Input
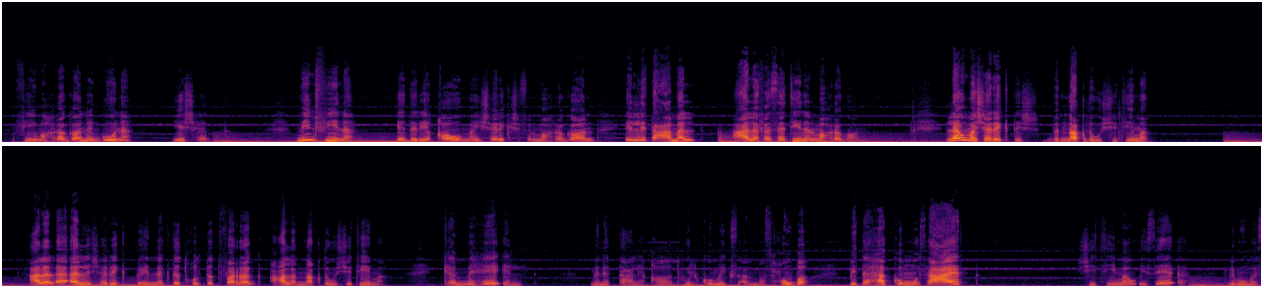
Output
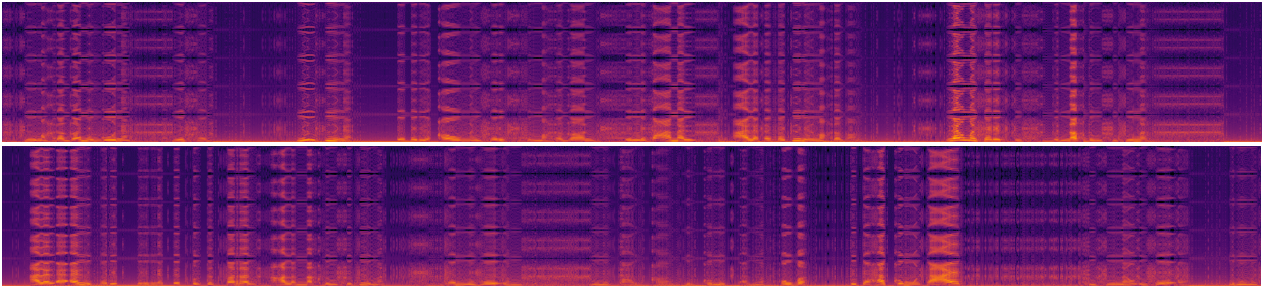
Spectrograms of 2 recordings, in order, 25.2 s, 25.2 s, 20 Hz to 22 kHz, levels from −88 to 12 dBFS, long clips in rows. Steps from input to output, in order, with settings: zero-crossing step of -28.5 dBFS; sample-and-hold 10×; gain +3 dB

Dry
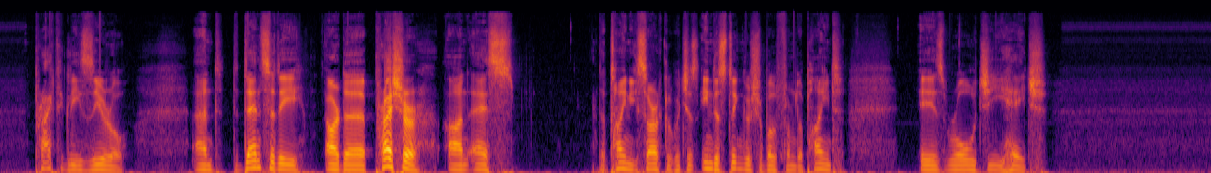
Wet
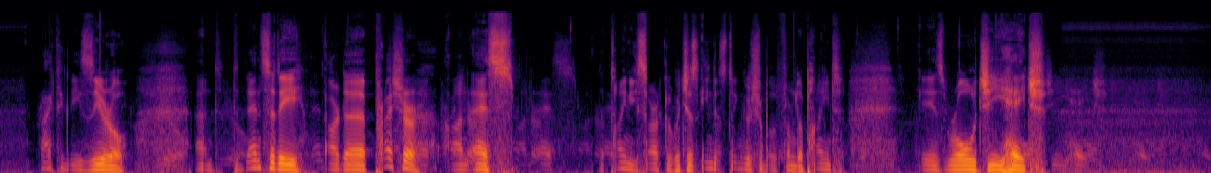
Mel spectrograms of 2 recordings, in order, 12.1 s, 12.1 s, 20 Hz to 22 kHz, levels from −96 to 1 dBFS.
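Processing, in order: HPF 50 Hz 12 dB/oct; tilt shelf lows +5.5 dB; AGC gain up to 6 dB; auto swell 0.693 s; on a send: narrowing echo 0.637 s, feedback 49%, band-pass 830 Hz, level -17.5 dB; on the sum: gain -5.5 dB

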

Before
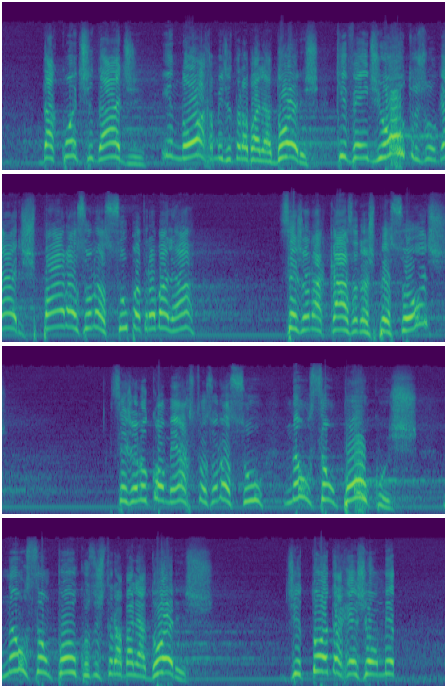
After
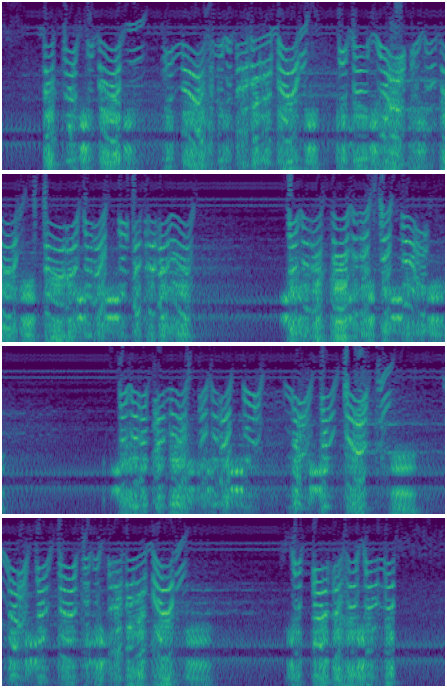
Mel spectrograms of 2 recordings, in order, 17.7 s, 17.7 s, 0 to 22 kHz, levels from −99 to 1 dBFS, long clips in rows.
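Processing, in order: spectrum mirrored in octaves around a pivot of 1400 Hz; ring modulator 800 Hz; notches 50/100/150 Hz; gain +3 dB

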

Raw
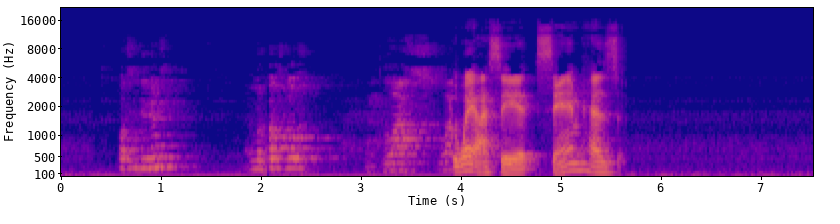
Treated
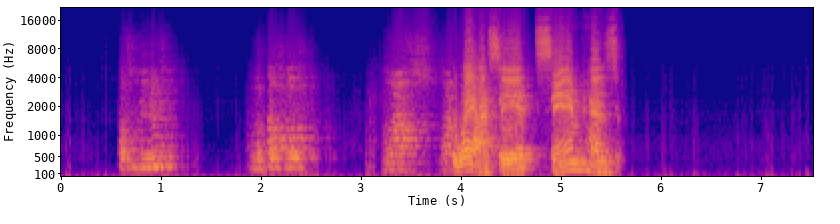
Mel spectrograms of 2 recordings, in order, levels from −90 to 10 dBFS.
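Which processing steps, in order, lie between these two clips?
sample leveller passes 3; harmoniser +4 st -4 dB; gain +2 dB

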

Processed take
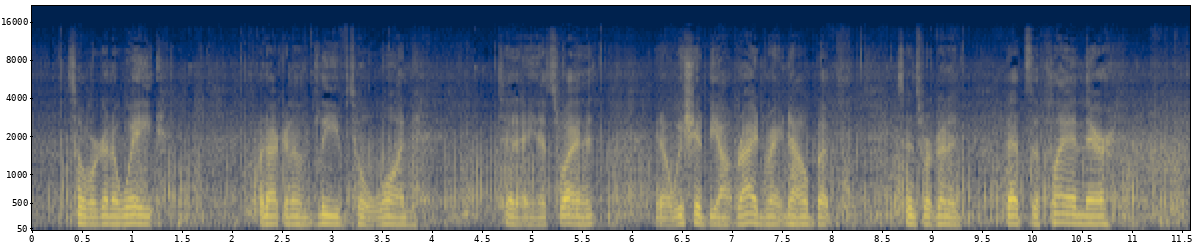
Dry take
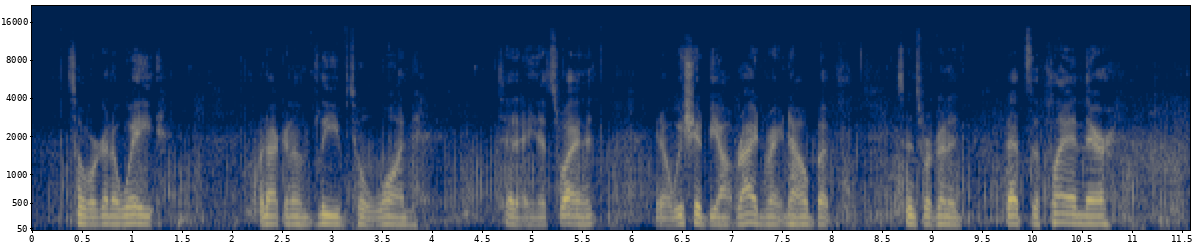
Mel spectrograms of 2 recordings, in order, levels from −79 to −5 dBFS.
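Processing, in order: per-bin compression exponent 0.6; gain +7.5 dB

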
